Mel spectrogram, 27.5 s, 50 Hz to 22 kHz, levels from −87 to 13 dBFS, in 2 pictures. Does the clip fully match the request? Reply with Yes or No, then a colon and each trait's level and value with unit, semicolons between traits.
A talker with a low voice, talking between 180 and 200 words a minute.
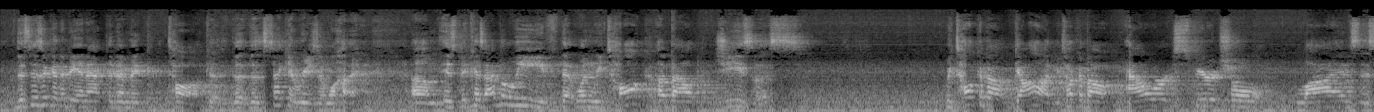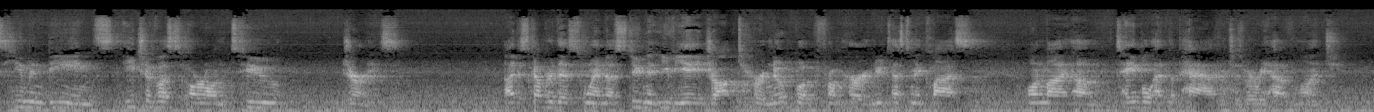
No: low, 110 Hz; average, 160 wpm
